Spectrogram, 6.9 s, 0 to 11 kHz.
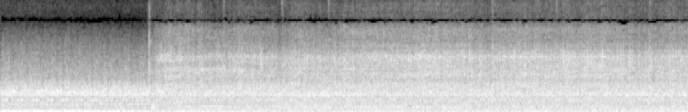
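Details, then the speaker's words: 1994 Ford F350 diesel ex-fire truck, previously non-running from a fuel issue, now running on the rear tank: steady even diesel clatter at constant idle, no misses or surging; running smoothly. "this is a very nice truck I can't believe that thing fired up"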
